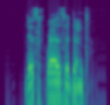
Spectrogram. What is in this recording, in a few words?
"disk-resident", English; adjectives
